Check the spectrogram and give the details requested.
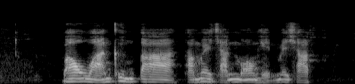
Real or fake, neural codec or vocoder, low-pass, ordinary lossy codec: fake; codec, 16 kHz, 8 kbps, FreqCodec, larger model; 7.2 kHz; AAC, 48 kbps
